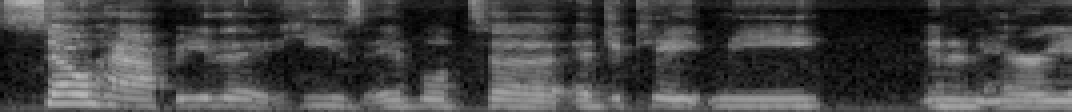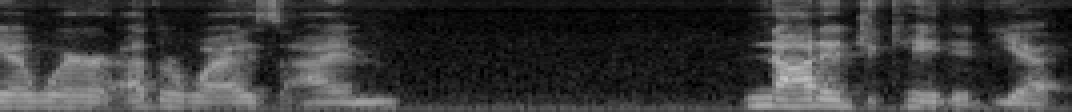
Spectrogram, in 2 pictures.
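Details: Adult woman speaking; no speech disorder.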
